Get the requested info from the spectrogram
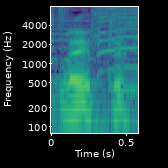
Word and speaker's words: Leta: É Leda, Lida? Como é que fala? Lestrange lá, esqueci o nome. – Ah, é. Leta.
